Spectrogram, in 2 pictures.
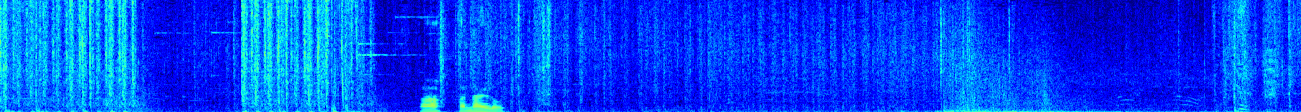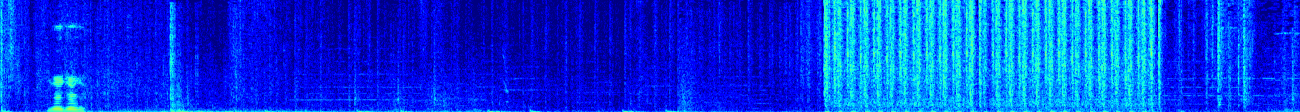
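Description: Rapid automatic gunfire rattles in fast bursts.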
